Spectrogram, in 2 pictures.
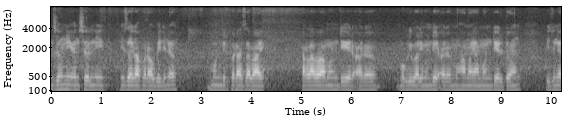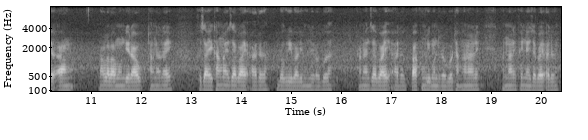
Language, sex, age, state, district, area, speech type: Bodo, male, 18-30, Assam, Kokrajhar, rural, spontaneous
